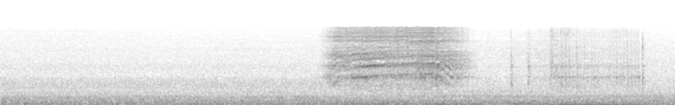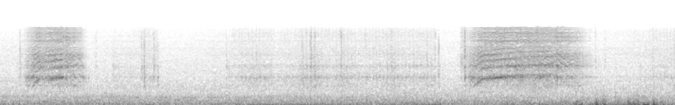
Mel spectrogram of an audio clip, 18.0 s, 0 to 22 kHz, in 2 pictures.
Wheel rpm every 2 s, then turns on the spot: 0, 0, 90, 10, 40, 10, 20, 60, 40.
6-10 12-14 16-18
